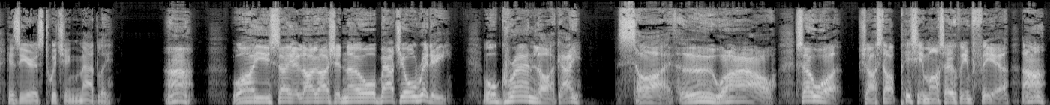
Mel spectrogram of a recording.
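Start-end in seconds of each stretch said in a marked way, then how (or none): 2.2-13.9 higher, louder, sneering scornful goblin; goblin mockery. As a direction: goblin mocking Scythe's grand name, loud and sneering. Goblin mocking the human.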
